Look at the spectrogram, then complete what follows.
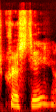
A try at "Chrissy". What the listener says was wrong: It's Chrissy. You said Christy,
